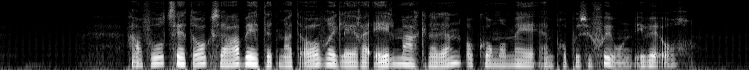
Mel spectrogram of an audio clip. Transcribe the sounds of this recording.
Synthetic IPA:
ha̰nfʊʈʂɛt̪ːəɾɔksɔaɾbeːt̪ət̪mɛat̪ʰɑːvɾɛɡleːɾaʔeːlmaɾknad̪ənɔkʰːɔmːəɾmeːʔɛ̰npʰɾʊpʊsɪɧuːnɪ̰vo̰ːɾ

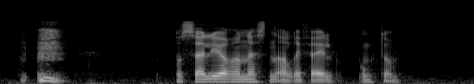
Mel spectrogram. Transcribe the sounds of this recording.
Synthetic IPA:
oːsɛljøːʁhɑnnɛst̪n̩ʔɑ̰lʁɪfæɪlpʰʊŋkt̪ʰʊ̰m

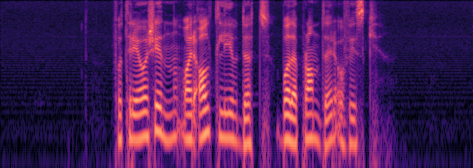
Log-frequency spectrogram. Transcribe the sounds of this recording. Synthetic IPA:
fɔt̪ʰɾeːoːʃiːd̪n̩ʋʔɑːɾʔɑlt̪liːʋd̪œt̪boːd̪əpʰɽɑnt̪əɾo̰ːfɪsk

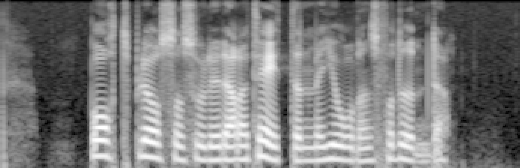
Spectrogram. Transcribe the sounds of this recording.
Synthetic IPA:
b̥ɔʈ̪bloːsəʂʊlɪd̪aɾɪt̪ʰeːt̪ənmɛjuːɖənsfœɖɵmd̪ə

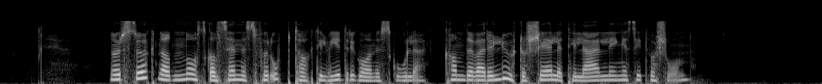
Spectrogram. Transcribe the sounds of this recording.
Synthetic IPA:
nɔɾsøːknɑːd̪n̩noːskɑlsɛnəsfɔɾʔʊpt̪ʰɑːkt̪ʰɪlʋiːd̪ɾəɡoːənəskuːlə̰kʰɑnd̪eːʋæːɾəlʉːʈoːʃeːlət̪ʰɪlːæːɾɭɪŋəsɪt̪ʋɑʃṵːnn̩

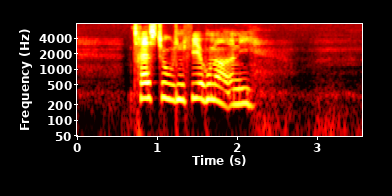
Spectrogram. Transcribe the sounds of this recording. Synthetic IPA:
t͡sʰʁast͡sʰṵːsn̩fiːɐɦunɐð̞ˠɒ̽nḭː

